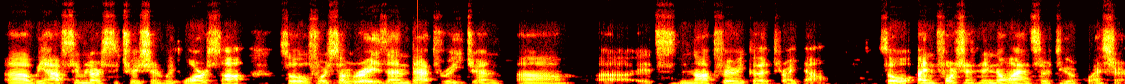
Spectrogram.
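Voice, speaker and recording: A man's voice: on the low side, moderate pace, gravelly, a bit bright, husky. A middle-aged man whose first language is Farsi, hosting a live Q&A as an immigration consultant, hesitant with many fillers and restarts, speaking into a cell phone. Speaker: immigration consultant, livestream host. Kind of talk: live Q&A, reading and answering viewer questions. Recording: dull lo-fi phone audio.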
